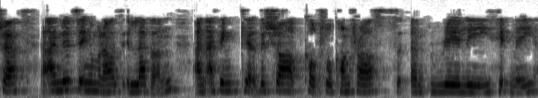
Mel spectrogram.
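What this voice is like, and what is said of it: Very English accent. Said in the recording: “My English accent's very English.”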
